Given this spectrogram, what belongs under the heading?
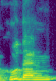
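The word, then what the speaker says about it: هدى: যেমন হুদান, এই যে শেষের আগের অক্ষরে খারাপ একটা ডটলেস ইয়া আছে, আলিফ মাকসুরা, ওইটার কোনো উচ্চারণ নেই, তো এই জন্য এটা পড়তে হবে ওয়াকফ করলে হুদা।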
